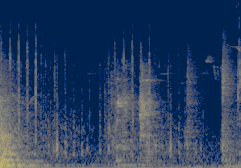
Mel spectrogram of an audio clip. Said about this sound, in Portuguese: Tem mais uma desgraça de pombo lá no quarto. E eu não vou ficar nessa casa com esse monte de capeta entrando pela janela toda hora, não.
